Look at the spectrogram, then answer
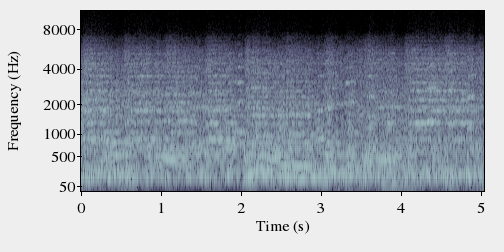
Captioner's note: horn blowing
